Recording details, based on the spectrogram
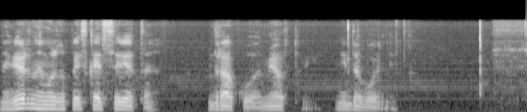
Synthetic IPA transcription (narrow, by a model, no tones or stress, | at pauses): nɐvʲernəjəmɔʐnəpəɪskatʲsɐvʲet̪ɐ | d̪ɾakʊlˠɐmʲɔrt̪vɨj | nʲɪd̪ɐvɔlʲnʲɪk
